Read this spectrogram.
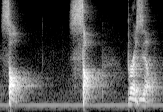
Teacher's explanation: o L tá feito aqui, bem atrás na boca, quase na garganta, na verdade. Então, dá para colocar a mão, sentir a vibração.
